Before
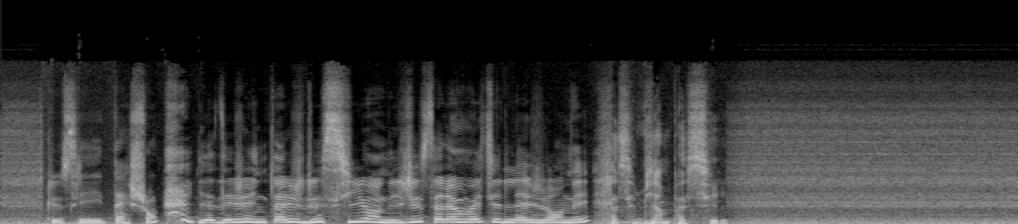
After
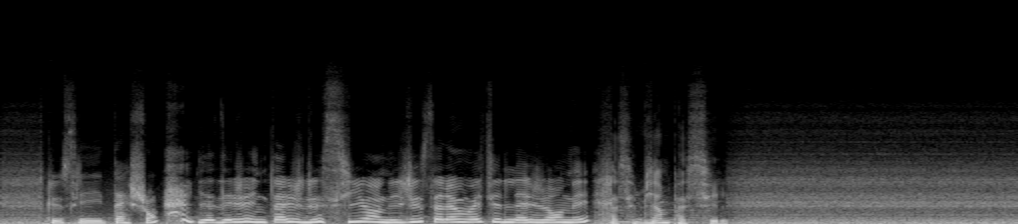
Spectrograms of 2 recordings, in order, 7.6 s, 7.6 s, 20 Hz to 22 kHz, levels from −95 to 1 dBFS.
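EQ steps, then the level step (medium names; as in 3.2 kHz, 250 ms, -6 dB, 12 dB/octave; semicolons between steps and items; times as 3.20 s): distance through air 330 m; +1.5 dB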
